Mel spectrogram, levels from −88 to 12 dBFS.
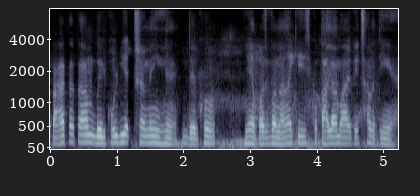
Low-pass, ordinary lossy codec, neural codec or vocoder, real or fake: none; none; codec, 16 kHz, 0.8 kbps, ZipCodec; fake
